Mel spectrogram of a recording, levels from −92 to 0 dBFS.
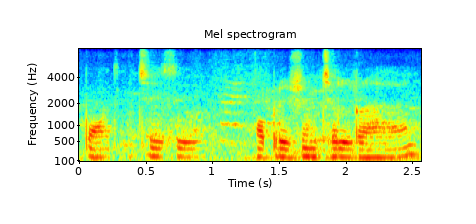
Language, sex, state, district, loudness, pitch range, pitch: Hindi, female, Chandigarh, Chandigarh, -16 LUFS, 160-170 Hz, 160 Hz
